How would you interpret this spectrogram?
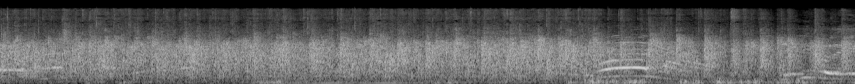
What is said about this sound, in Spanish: Hermano, si usted no cree eso, denle el aplauso fuerte al Señor.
